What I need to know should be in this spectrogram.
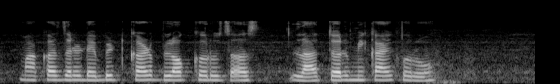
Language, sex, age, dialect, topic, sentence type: Marathi, female, 18-24, Southern Konkan, banking, question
